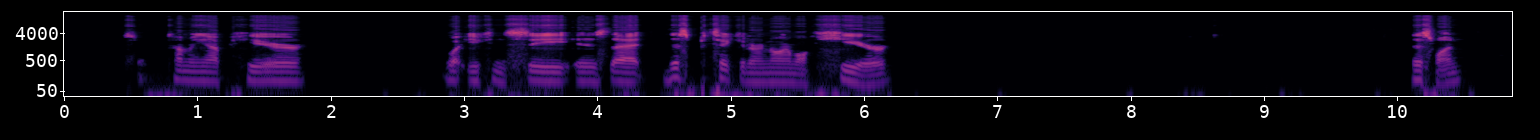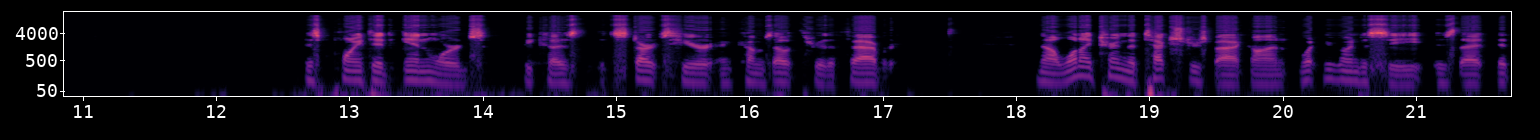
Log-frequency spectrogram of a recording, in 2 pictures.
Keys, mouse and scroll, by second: 5.8-7.8 drag, 7.8-10.4 middle drag, 10.4-17.5 drag, 17.5-18.7 middle drag.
